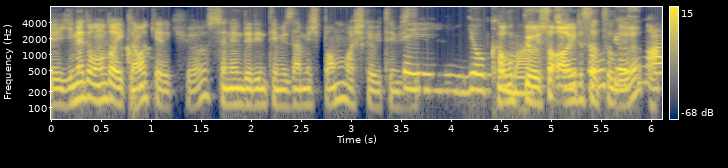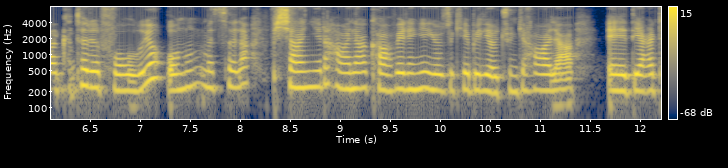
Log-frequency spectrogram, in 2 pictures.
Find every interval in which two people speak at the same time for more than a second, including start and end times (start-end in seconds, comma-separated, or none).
4.5-5.9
